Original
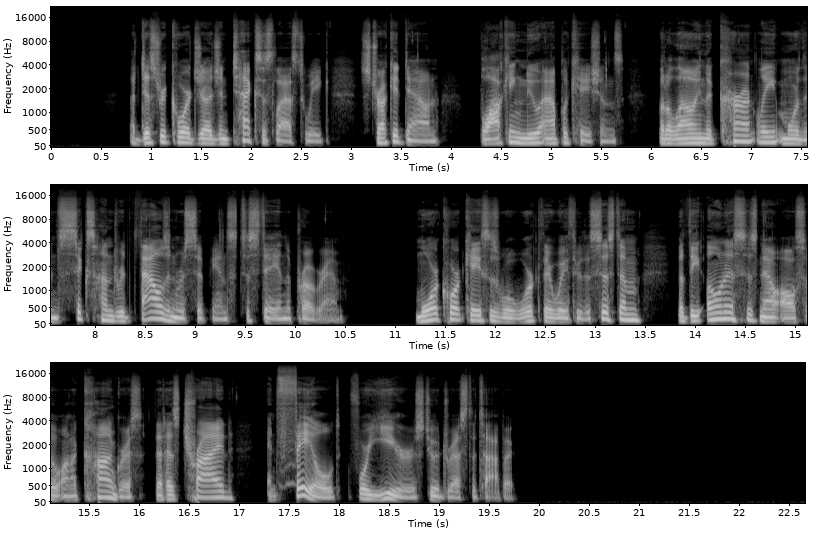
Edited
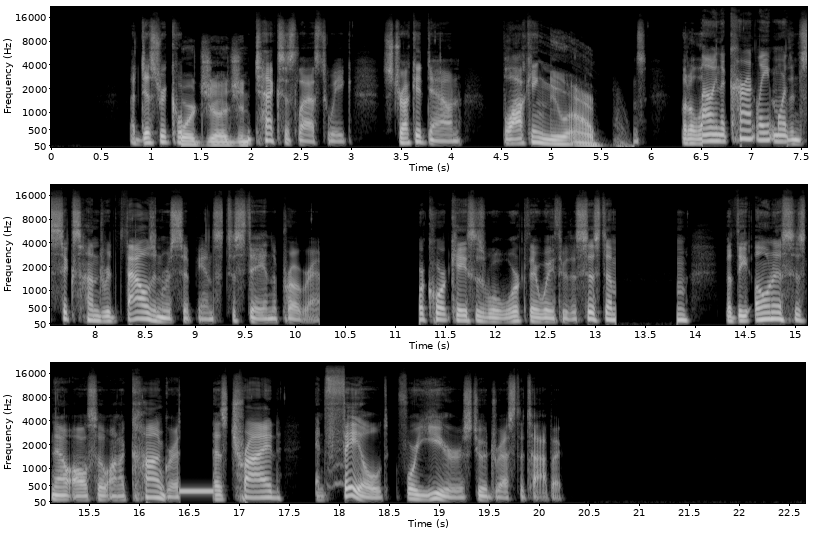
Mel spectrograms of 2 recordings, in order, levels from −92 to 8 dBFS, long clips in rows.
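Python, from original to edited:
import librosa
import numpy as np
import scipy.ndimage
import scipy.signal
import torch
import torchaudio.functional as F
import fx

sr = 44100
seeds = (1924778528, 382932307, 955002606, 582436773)

y = fx.edit(x, sr, fx.speed_span(start_s=1.3, length_s=0.44, speed=0.66),
    fx.tape_stop(start_s=4.64, length_s=0.96),
    fx.speed_span(start_s=6.28, length_s=1.22, speed=1.43),
    fx.silence(start_s=10.38, length_s=1.0),
    fx.insert_room_tone(at_s=13.34, length_s=0.62),
    fx.bleep(start_s=15.92, length_s=0.34, hz=349.0, db=-20.5), tone=tone)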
